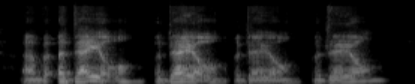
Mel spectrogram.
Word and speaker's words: Adele: the real thing is most of us say Adele Adele oh I was listening to Adele I want to it's not that it's a Dale a Dale she's like it's a it's like a d-a-l-e sound not d-e-l-l a Dale a Dale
